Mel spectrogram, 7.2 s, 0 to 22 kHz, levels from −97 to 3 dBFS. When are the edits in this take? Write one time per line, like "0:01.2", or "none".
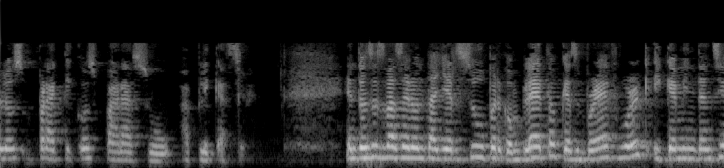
none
